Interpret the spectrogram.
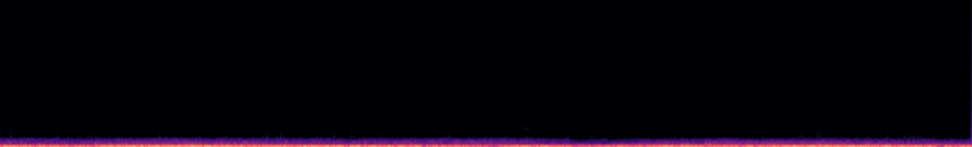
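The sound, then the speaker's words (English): A World Rally car's engine drones loudly and continuously with heavy low road rumble, as if heard from inside the fast-moving car; a brief surge in the noise midway, with no talking. “I've my World Rally car here.”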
